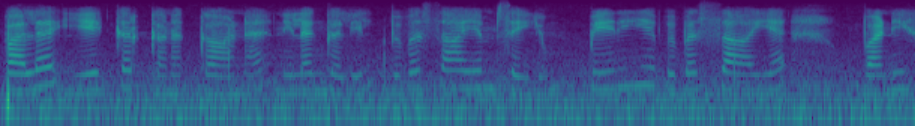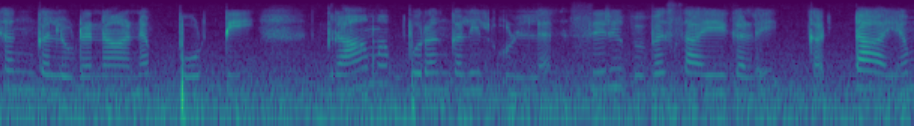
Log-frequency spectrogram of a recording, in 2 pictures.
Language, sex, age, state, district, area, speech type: Tamil, female, 45-60, Tamil Nadu, Pudukkottai, rural, spontaneous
